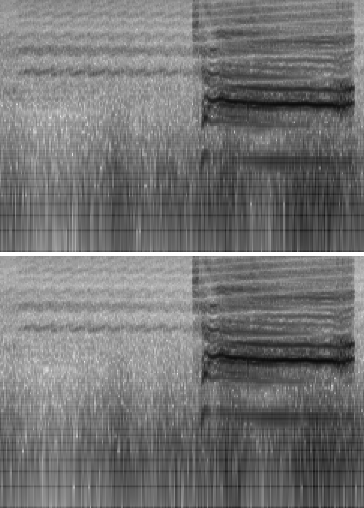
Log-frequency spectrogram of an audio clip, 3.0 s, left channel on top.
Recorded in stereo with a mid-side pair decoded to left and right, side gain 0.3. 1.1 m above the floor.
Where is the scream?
10° right; by 3.0 s 15° right.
